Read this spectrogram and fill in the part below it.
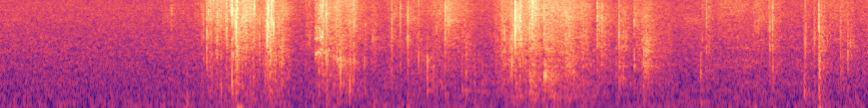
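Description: Paper and cardboard rustle and slide as a record sleeve is handled.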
